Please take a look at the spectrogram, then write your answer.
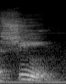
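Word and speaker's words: שׁ: And in writing the letter, if the dot is placed above the letter, it's pronounced a sheen.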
